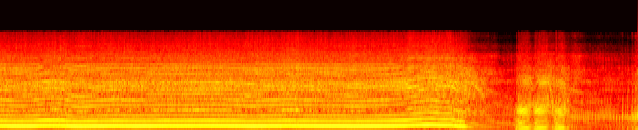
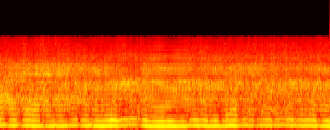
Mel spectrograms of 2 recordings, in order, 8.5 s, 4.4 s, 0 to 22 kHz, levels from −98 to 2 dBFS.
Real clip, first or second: first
